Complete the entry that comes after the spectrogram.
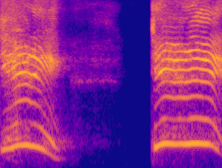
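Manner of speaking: very high, very loud, shrill scream. Speaker retells screaming their sister danny's name during an emergency, retelling their own scream. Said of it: "So I'm like screaming at my sister".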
